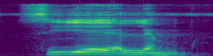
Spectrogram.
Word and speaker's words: calm: C-A-L-M, calm. Here L is silent in this word calm.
